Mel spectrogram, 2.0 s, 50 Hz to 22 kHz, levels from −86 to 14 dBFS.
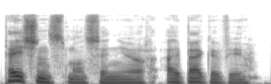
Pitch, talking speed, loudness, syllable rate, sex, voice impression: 115 Hz, 175 wpm, -20 LUFS, 5.5 syllables/s, male, very masculine, very adult-like, old, slightly thick, slightly relaxed, slightly weak, dark, slightly soft, slightly muffled, fluent, slightly raspy, cool, intellectual, sincere, very calm, very mature, friendly, reassuring, unique, very elegant, wild, slightly lively, kind, slightly modest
